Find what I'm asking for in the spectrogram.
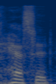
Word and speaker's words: hesed: The Hebrew word here is in this verse is hesed. That's how it's pronounced, hesed.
